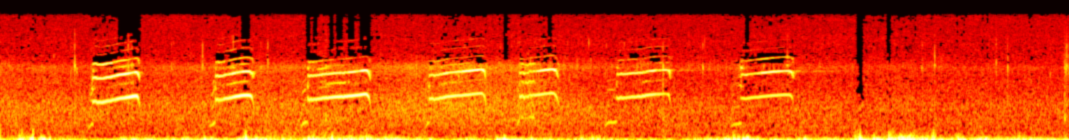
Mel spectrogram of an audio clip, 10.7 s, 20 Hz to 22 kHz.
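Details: Female bald eagle at a Big Bear nest on 3 February 2020, giving warning calls at an intruding adult eagle while incubating eggs: series of about nine high, thin, slightly rising whistled chirps with harmonics, with low wind rumble beneath.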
